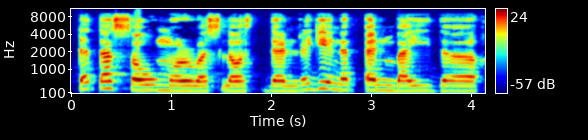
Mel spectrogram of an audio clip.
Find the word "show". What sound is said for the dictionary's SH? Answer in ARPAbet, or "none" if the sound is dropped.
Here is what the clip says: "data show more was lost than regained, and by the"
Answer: S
